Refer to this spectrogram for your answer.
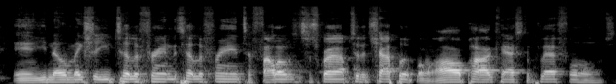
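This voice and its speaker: An ordinary speaking voice from a man, moderate in pace with fairly even intonation and hardly any pauses. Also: medium pitch for a man. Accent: American. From Texas, Bryan College Station. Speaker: podcast co-host. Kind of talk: casual chat.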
